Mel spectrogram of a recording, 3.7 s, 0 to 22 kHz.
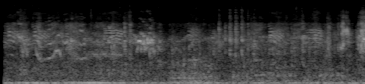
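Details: Several budgerigars eating treats outdoors in the sun on 27 February, giving a busy, continuous warbling chatter of scratchy high notes, with a low wind-like rumble underneath and soft flutters.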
